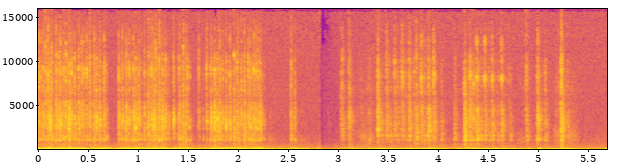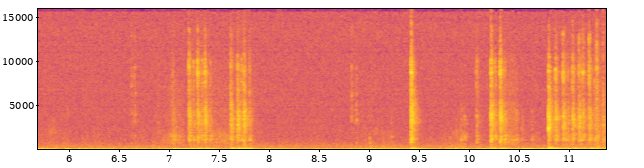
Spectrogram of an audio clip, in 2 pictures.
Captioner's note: typing sounds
